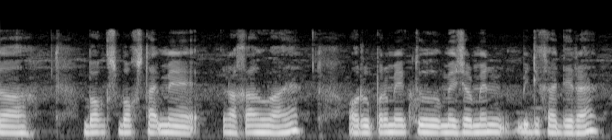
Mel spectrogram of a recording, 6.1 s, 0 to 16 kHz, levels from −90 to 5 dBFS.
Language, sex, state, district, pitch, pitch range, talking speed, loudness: Hindi, male, Arunachal Pradesh, Papum Pare, 140 Hz, 135-145 Hz, 185 wpm, -14 LUFS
